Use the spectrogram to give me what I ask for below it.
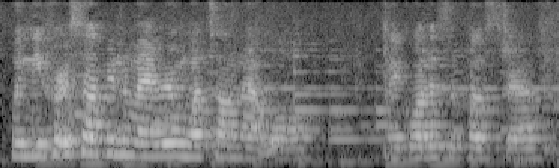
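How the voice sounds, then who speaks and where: A woman's voice: mid-range voice, fast. A young woman in her late teens talking casually with a friend during a challenge video. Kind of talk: casual chat. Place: small room at home, indoors. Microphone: camera a few feet away. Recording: echoey room, distant mic, music behind.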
